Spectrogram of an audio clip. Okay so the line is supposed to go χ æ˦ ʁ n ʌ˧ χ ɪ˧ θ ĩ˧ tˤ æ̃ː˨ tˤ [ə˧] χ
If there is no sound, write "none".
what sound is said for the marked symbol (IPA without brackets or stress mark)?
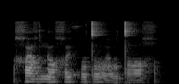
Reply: ɑ˧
